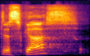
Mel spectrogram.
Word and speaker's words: Disqus: I get correct um you say it like let's discuss not not discus uh uh very common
